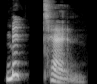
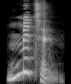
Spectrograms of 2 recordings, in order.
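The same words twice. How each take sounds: First: Mitten split as mit, ten with a gap; separate chunks. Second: Said in the usual way. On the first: Shown as a demonstration. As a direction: Mitten syllable by syllable, evenly parted. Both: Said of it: "Put them together".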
